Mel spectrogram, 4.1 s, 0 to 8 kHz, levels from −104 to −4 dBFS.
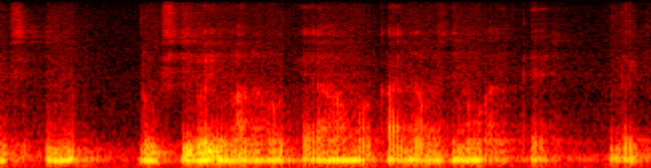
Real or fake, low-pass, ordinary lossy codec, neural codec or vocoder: real; none; none; none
